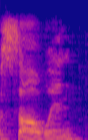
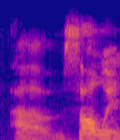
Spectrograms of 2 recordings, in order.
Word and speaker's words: Samhain: barmbrack on Halloween or saw one saw one is spelled Samhain you'll see that in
